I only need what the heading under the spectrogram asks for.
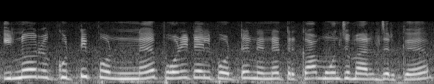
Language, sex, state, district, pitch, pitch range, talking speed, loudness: Tamil, female, Tamil Nadu, Namakkal, 280 Hz, 260-310 Hz, 110 wpm, -12 LUFS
